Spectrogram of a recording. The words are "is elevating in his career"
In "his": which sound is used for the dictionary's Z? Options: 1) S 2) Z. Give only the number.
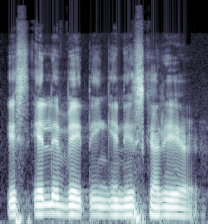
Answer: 1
